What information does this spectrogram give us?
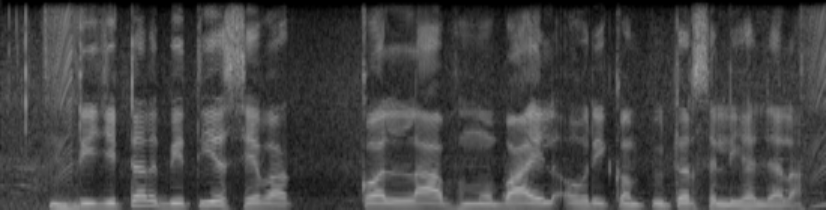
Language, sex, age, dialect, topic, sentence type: Bhojpuri, male, 25-30, Northern, banking, statement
